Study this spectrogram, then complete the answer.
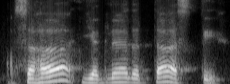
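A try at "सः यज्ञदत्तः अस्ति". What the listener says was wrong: Okay, very good.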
